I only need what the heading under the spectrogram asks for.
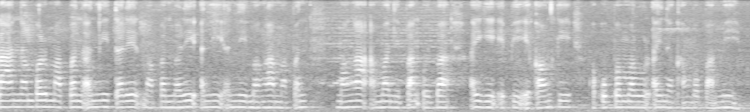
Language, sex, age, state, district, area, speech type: Manipuri, female, 60+, Manipur, Kangpokpi, urban, read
